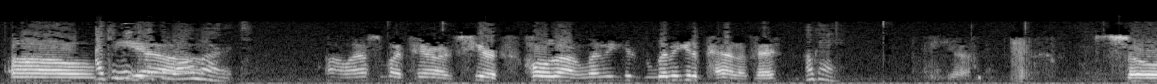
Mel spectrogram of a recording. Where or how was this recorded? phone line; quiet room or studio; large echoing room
phone line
